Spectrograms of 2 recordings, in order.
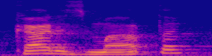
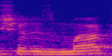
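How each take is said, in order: First: The word begins with a k sound. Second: The word begins with an sh sound. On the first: The speaker calls it right. "o correto é você ler carismata" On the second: The speaker calls it wrong. "Você pode ler charismata"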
